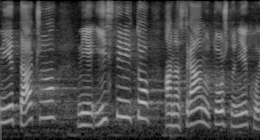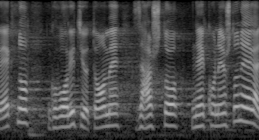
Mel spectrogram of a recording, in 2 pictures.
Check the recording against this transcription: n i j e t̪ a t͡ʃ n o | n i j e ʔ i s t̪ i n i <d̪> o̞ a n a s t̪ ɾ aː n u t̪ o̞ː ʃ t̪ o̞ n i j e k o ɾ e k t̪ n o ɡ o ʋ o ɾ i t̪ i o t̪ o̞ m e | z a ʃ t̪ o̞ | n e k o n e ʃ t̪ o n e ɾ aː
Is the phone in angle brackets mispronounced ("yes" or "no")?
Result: yes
